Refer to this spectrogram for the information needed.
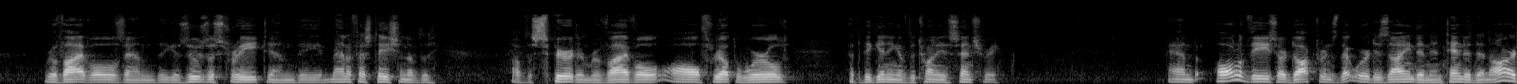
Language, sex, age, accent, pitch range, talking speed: English, male, 60-79, American, 110-120 Hz, 155 wpm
